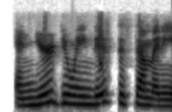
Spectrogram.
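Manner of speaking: snotty, very high-pitched read-aloud voice. Retelling how a comment was read aloud in a video: imitating Amy's snotty reading. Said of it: "reading something that I had wrote in a snotty tone".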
